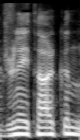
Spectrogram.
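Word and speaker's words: Cüneyt Arkın: way the name of the Turkish action star Jun Tarin let me spell it for audiences it's c n e y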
